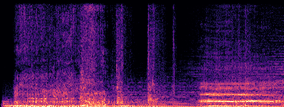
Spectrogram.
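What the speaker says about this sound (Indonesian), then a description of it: "Sepertinya raungan Lin memanggil kambing gunung itu sungguhan." Mountain goats in a Loud House cartoon let out loud, drawn-out bleating roars that overlap throughout, rising to a wavering higher cry near the end over a steady low background.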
